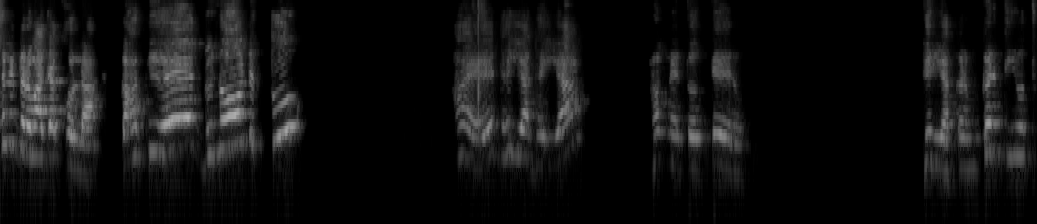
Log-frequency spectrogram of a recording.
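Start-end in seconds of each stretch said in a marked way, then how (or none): 1.6-2.9 high, loud and slowly drawn out, as if seeing a ghost; stunned mother-in-law cries out at the door; startled cry. Acted. Mother-in-law opens door, sees him. 4.5-10.2 mother-in-law murmurs that they already held his last rites; stunned old mother. Acted. Mother-in-law stunned, thought him dead.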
